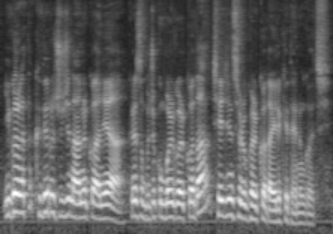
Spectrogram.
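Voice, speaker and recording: A man with a fairly high voice lectures an exam-prep class. He talks in an emphatic way and keeps firing short questions at his students to drill the main points. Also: lively intonation, very fast, darkish tone. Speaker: English teacher.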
